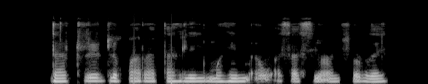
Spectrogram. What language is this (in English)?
Pashto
